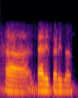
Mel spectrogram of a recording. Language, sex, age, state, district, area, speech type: Kannada, male, 18-30, Karnataka, Mysore, rural, conversation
